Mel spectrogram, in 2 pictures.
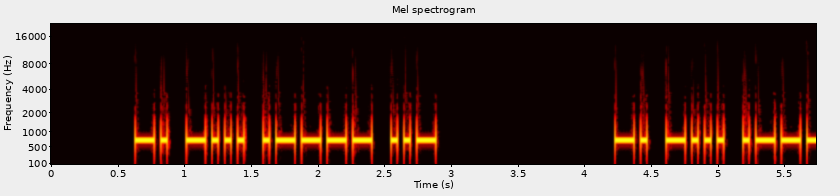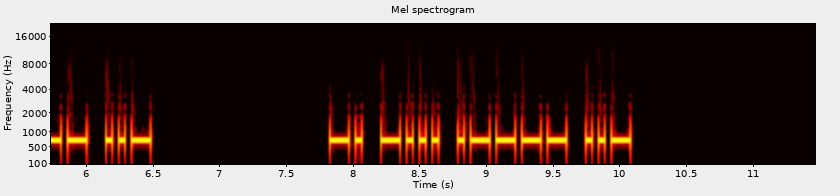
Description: Morse code, heard as a keyed tone, about 25 wpm, 700 Hz. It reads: NB1U NB1U NB1U
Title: Call Signs Repeated 2x - 25wpm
